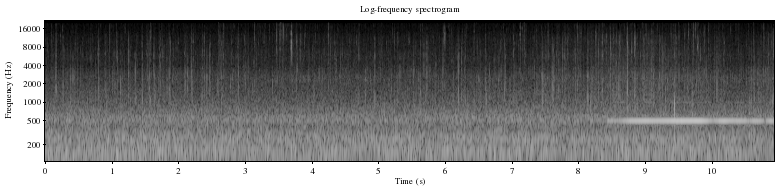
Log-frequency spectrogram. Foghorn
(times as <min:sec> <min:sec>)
0:08.3 0:10.9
